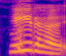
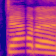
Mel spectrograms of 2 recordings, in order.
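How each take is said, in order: First: It is pronounced the way more common in the UK. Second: It is pronounced the way more common in the US. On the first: "data is more often used in the U K" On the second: "data is more used in the U S"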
